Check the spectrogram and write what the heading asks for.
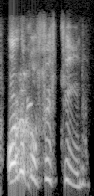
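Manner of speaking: high, slow, laugh-choked words. Real, not acted. Buddy repeating Top's threat, laughing. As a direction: squeeze the punchline out through laughter.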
